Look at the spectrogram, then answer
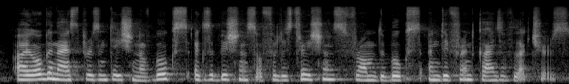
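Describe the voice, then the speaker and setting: A woman's fairly high-pitched, monotone voice at a very fast pace with hardly any pauses, over noticeable background noise. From Belarus. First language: Belarusian. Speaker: literary translator and publisher. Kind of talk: conference panel talk. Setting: conference panel with audience.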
